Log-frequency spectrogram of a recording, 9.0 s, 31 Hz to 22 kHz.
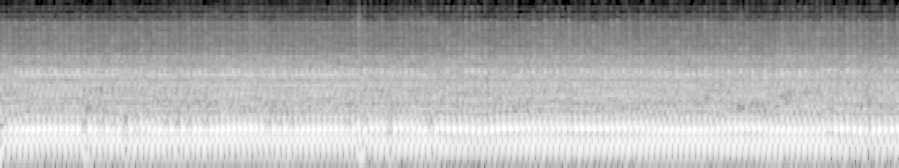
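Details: Ariens hydrostatic-drive riding mower, sat at least two years, idling in neutral in a cramped shop at about 30 degrees: steady, even single-cylinder putter at constant speed, no surging or dying out; normal idle.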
